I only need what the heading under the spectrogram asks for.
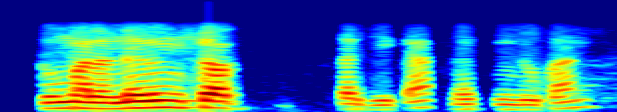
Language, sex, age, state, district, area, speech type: Marathi, male, 18-30, Maharashtra, Beed, rural, conversation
